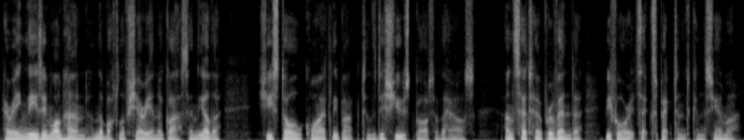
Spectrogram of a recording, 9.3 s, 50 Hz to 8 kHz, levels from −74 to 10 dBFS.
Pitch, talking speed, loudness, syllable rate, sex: 120 Hz, 225 wpm, -17 LUFS, 6.6 syllables/s, male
